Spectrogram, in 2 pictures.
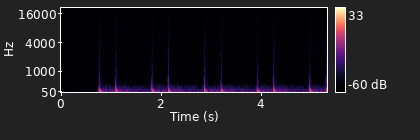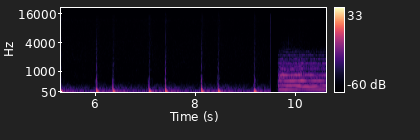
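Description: Heartbeat sound effect: loud, deep double thumps, lub-dub, about once a second, that stop suddenly. Just before the end a struck bell-like tone starts ringing.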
